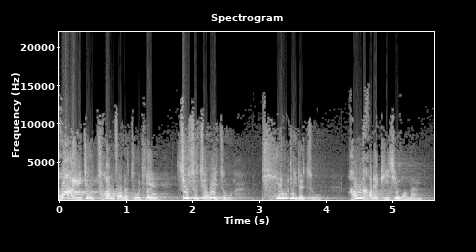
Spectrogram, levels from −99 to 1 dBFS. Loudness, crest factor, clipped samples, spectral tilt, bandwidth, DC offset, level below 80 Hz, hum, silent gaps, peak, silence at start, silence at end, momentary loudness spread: -8 LUFS; 8 dB; 2%; -5 dB/octave; 14.5 kHz; 0.4%; -34 dBFS; none; none; 0 dBFS; 0 s; 0.1 s; 12 LU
